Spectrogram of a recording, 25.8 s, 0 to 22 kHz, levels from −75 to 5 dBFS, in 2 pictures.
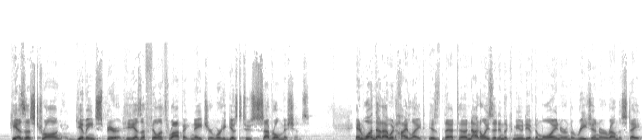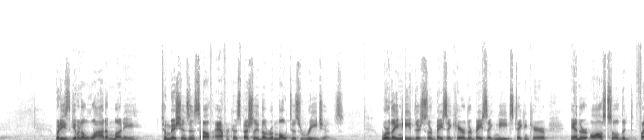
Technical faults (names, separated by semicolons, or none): gap at a join of encoded pieces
